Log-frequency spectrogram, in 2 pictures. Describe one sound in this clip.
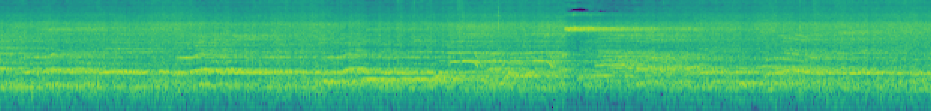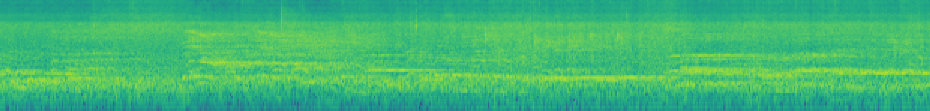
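Water splashes as swimmers thrash through a pool.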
